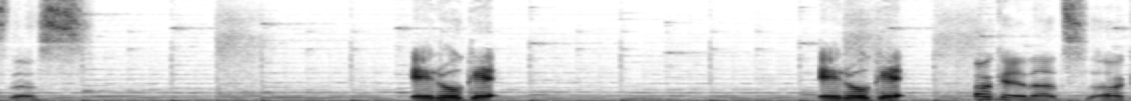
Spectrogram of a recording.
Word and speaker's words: eroge: How to pronounce this? Eroge.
